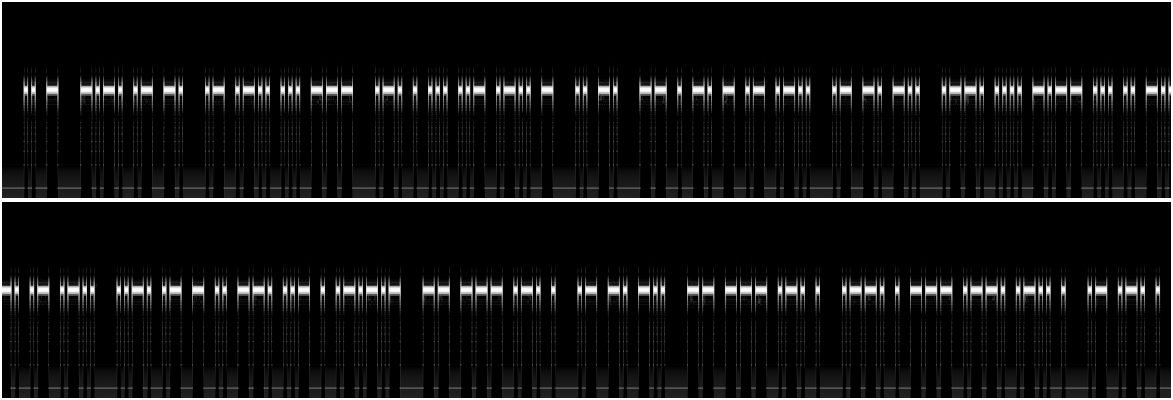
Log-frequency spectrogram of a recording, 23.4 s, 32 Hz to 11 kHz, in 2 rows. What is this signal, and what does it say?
Morse code, heard as a keyed tone, about 32 wpm, 800 Hz. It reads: IT CAN ALSO RESULT IN MENTAL AND PHYSICAL FATIGUE. MORE AND MORE PEOPLE ARE
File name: morse mp3 / ANGLAIS texte clair 1 vitesse 30 mots minute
